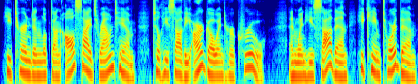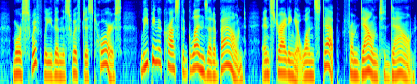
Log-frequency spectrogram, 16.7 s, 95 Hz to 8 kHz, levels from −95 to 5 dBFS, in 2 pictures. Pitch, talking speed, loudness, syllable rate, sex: 175 Hz, 170 wpm, -18 LUFS, 4.1 syllables/s, female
